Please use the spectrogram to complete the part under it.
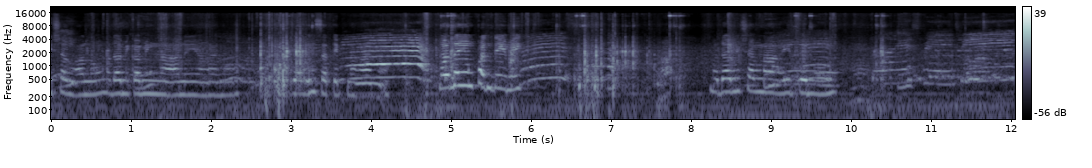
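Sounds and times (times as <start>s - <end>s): toddler sing-song vocal sounds: 9.1s - 12.0s.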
